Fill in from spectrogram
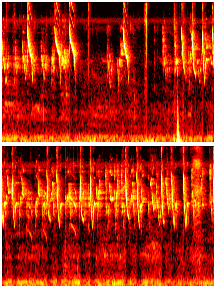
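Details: Bar-winged prinia song intended to stimulate singing: loud, sharp, down-slurred chips mixed with lively, varied twittering that grows busier and continuous, with one brief click partway through.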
